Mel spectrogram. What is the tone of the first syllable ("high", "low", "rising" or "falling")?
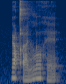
high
